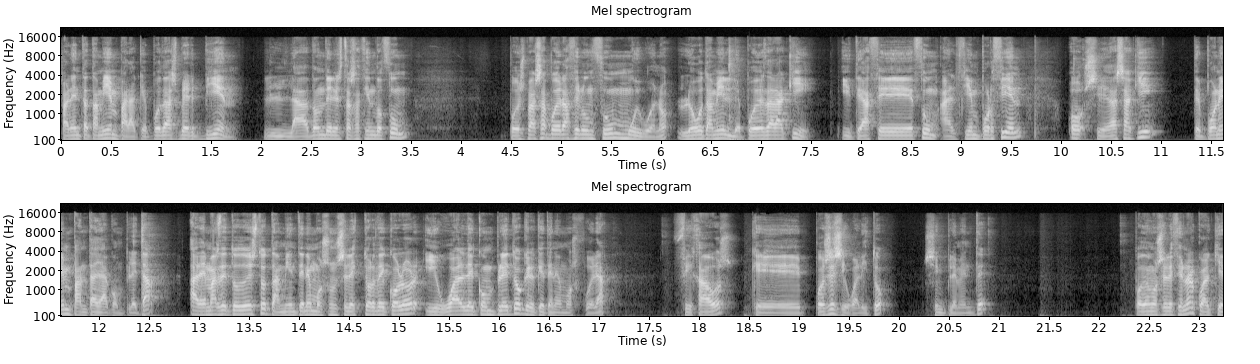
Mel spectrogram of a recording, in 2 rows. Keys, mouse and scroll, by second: 6.3 click, 7.3 click, 10.4 click, 10.8-12.7 drag, 16.3 click, 19.8 click, 20.9 click, 22.8 click.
